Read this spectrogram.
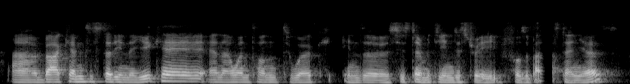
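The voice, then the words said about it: French accent. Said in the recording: “I'm originally from France, so the accent.”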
